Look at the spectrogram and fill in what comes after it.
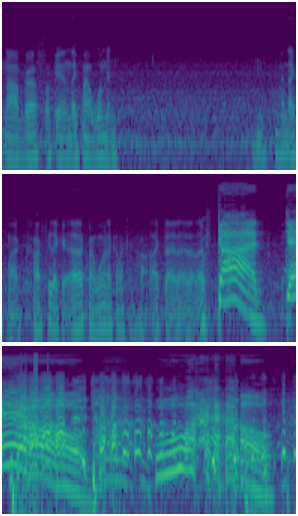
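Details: Male speaker who stutters; stuttering.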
